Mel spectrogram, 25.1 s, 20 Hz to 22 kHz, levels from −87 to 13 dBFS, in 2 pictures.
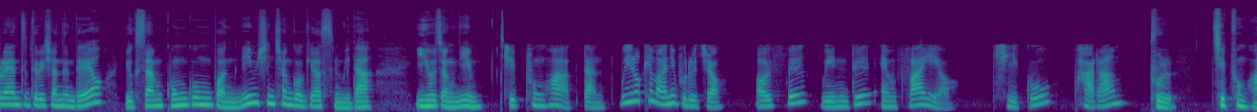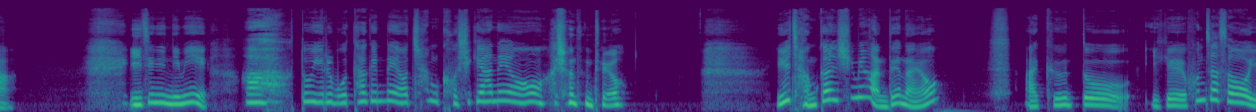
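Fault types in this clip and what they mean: input switched to a poorer device: at 5.03 s the speech turns dull, likely via another microphone; the spectrogram goes empty above 4.9 kHz and the waveform drops about 5 dB.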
